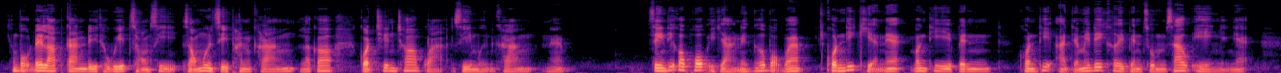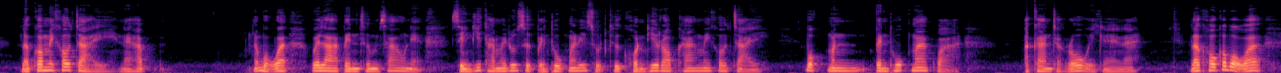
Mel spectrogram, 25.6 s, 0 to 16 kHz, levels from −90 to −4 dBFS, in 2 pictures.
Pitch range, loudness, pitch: 115-135 Hz, -28 LUFS, 120 Hz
